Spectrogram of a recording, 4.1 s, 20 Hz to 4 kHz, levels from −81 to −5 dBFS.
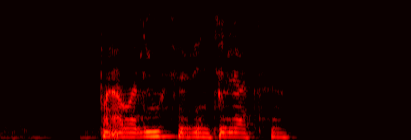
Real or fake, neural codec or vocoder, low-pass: fake; codec, 16 kHz, 16 kbps, FreqCodec, larger model; 3.6 kHz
